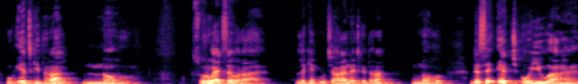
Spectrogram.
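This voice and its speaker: High-voiced man teaching English grammar. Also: darkish tone. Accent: Jharkhand Hindi. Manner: repeats rhetorical questions and answers them himself; stretches words slowly for emphasis. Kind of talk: classroom grammar lesson.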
